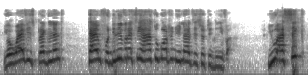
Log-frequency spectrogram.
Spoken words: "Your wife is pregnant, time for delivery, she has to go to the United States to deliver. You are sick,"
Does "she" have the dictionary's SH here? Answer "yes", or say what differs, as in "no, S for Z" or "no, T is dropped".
no, S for SH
